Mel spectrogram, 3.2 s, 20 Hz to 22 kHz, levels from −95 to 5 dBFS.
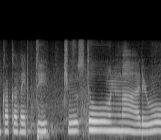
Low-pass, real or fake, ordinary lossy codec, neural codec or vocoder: none; fake; none; codec, 16 kHz, 0.5 kbps, X-Codec, HuBERT features, trained on balanced general audio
